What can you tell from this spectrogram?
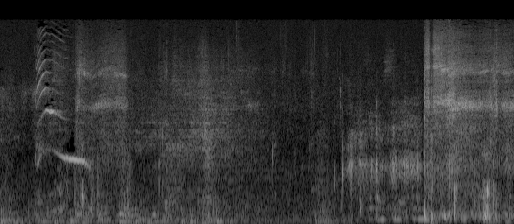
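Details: Kitten gives one short, high meow that rises and then slides down near the start. People talk over indoor rustling and handling noises afterwards.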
